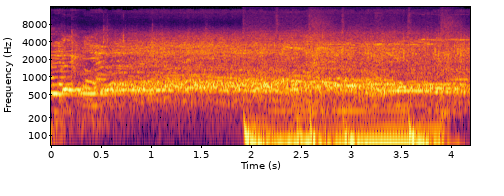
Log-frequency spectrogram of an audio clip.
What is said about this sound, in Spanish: Después de todo eso, hace su entrada triunfal bajo una ovación y una lluvia de papelitos, Diego Armando Maradona.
